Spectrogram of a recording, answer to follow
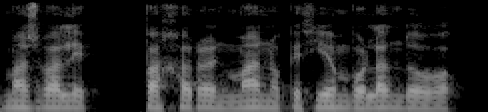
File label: spanish; es-spanish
